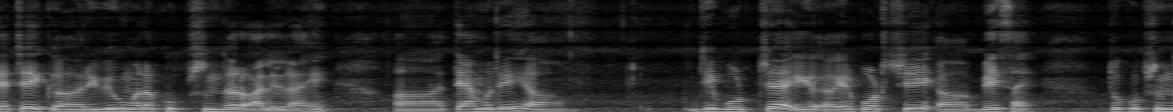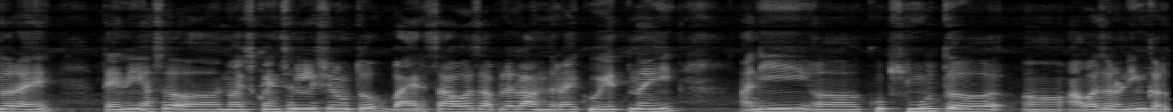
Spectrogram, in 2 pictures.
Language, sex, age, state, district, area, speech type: Marathi, male, 18-30, Maharashtra, Yavatmal, rural, spontaneous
